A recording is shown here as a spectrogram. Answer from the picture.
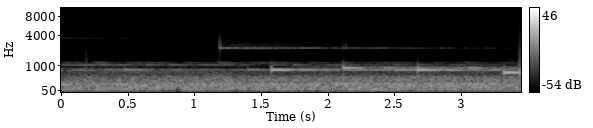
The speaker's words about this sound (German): Das, was du gerade gehört hast, heißt … und mich entspannt es sofort.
